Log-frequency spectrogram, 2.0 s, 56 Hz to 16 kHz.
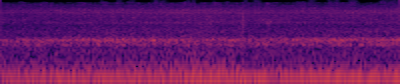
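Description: Steady in-cabin drive noise of a Peugeot 205 Dimma cruising at an even speed: a low engine drone with road noise, without revving.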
